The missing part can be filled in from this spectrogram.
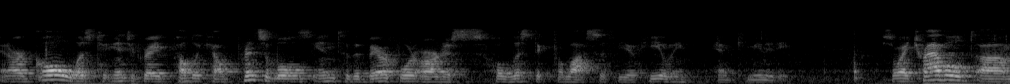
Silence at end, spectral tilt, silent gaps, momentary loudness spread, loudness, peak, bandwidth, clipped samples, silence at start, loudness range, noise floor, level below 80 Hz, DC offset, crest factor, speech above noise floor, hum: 0 s; -3.5 dB/octave; none; 21 LU; -33 LUFS; -12 dBFS; 5.4 kHz; under 0.1%; 0 s; 11 LU; -60 dBFS; -60 dBFS; under 0.1%; 22 dB; 27 dB; none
